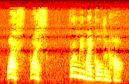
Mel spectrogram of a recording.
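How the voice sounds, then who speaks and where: This is a put-on character voice at a middle pitch. It moves at a moderate pace with very wide pitch swings. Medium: read story. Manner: bellowing, commanding.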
